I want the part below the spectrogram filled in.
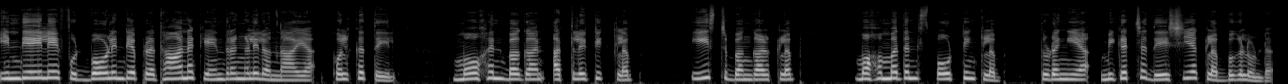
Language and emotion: Malayalam, neutral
